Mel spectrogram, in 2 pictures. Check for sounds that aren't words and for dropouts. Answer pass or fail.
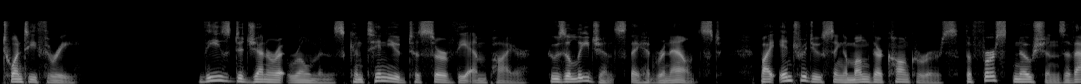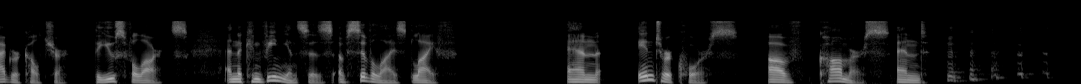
fail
